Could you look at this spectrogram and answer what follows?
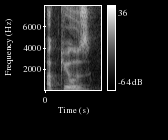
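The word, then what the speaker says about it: accuse: इसे हम प्रोनाउंस करते हैं अक्यूज। इस वर्ड में स्ट्रेस के पर रहता है।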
